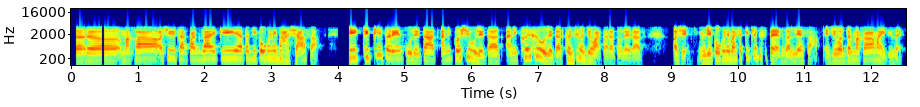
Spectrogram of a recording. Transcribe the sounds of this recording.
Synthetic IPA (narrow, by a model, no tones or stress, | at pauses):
t̪əɾmakʰaəɕeʋit͡ɕaɾpak̚d͡zajkiːat̪at͡ɕiːkokɳiːbʱaɕaəsa̰ | kiːkit̪liːt̪əɾenulet̪at̪añikəɕiːulet̪at̪añikʰəjkʰəjulet̪at̪̚kʰəɲt͡ɕikʰə̃nt͡ɕiʋa̰ʈaɾat̪ulet̪at̪ | əɕḛm̤əɳd͡zekokɳiːbʱaɕakit̪liːspɾɛʈd͡zʱalːiːəsa̰ja̰t͡ɕibəd̪ːəlmakamaɦit̪iːd͡za̰j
